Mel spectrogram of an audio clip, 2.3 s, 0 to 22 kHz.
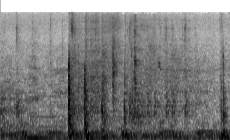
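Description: A few light knocks and clatter as a Stihl MS 180 chainsaw is handled and set down on a table, a cluster of short knocks about a second in, over a low steady hum.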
